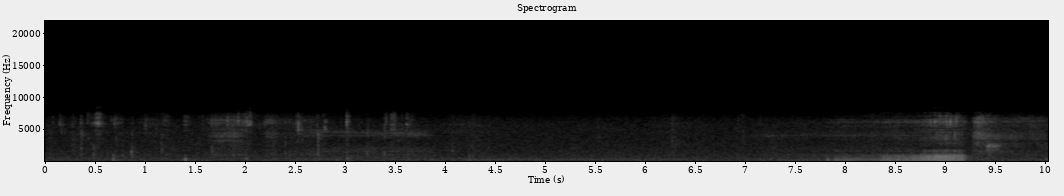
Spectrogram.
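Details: Pug snoring while asleep and twitching, a low droning snore with harmonic bands rising near the end, louder for about a second, over steady room hiss and a few soft clicks.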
